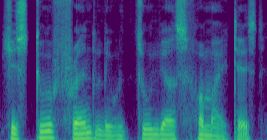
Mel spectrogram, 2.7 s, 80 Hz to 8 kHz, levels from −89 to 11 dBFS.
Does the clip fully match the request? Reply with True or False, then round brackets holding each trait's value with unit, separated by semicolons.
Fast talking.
False (180 wpm)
